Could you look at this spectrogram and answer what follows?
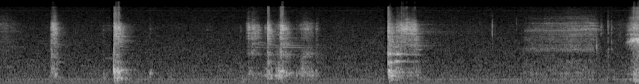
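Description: Homemade shampoo base is mixed in a container, with a utensil knocking and scraping against the sides in irregular, sharp clinks and short scrapes, then a softer, longer swishing stir.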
